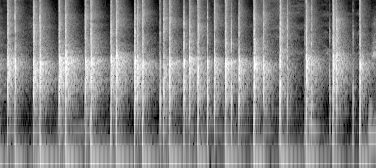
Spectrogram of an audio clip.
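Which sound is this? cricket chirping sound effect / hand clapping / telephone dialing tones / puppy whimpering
hand clapping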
